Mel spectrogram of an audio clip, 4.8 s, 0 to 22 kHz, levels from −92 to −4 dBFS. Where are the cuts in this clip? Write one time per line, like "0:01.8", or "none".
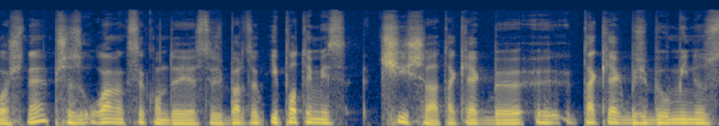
0:01.7

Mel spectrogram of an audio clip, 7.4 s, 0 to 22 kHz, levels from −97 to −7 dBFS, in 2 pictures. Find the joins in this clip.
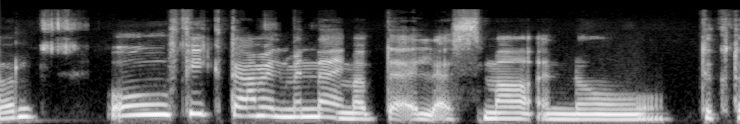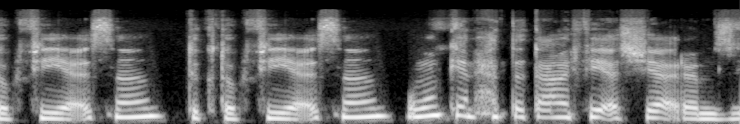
0:01.7
0:04.5

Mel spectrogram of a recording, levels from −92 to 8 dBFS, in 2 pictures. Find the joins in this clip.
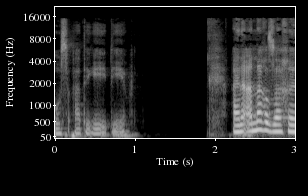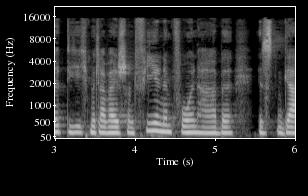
none

